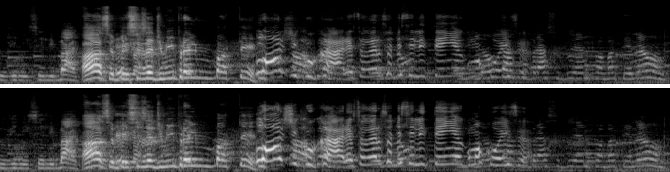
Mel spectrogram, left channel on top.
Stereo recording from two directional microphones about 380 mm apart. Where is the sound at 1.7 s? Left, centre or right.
Centre.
